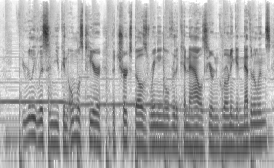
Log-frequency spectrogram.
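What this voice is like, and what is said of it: Voice not at its best. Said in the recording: “You can probably tell that my voice isn't at its best right now. That's probably because I'm in the middle of a crazy month-long tour in Europe.”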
